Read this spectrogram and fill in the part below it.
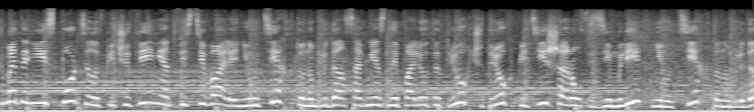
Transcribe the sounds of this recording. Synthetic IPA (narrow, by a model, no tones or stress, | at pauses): emɛt̪ənʲɪːspo̞rtʲɪlˠəfpʲɪt͡ɕɪt̪lʲenʲɪjəɐt̪fʲɪsʲtʲɪvalʲənʲɪʊtʲe̞xkt̪o̞nəblʲʊd̪ɑlˠsɐvmʲe̞snɨjəpɐlʲo̞t̪ɨt̪ɾʲo̞xt͡ɕɪ̥t̪ɪɾʲo̞xpʲɪtʲiʂɐɾo̞fzʲzʲɪmlʲinʲɪʊtʲe̞xkt̪o̞nəblʲʊd̪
